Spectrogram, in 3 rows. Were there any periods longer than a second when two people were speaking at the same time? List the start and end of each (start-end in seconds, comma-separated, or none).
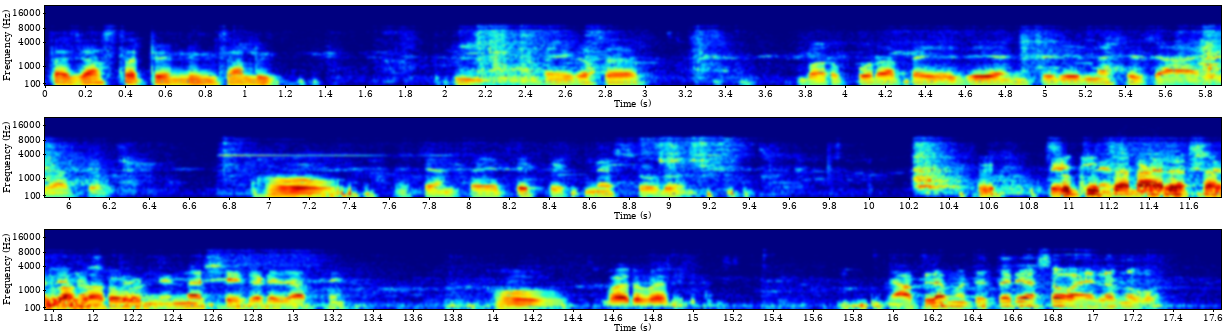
10.9-12.3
